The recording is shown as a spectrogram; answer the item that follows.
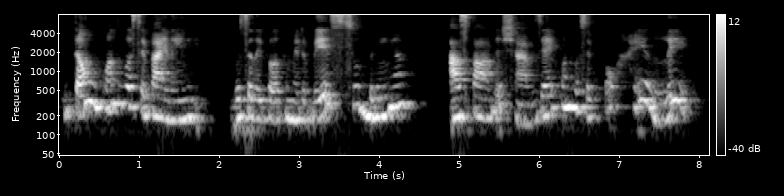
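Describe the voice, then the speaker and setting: A woman, co-hosting and explaining study tips in a casual instructional way, often pausing on fillers. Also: medium pitch, reverberant. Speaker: co-host giving study tips.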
